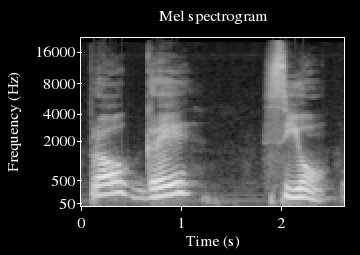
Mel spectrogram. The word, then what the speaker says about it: progression: Next है PROGRESSION, तो इसको पढ़ेंगे प्रोग्रेसियों, प्रोग्रेसियों मीन्स होता है प्रोग्रेस।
